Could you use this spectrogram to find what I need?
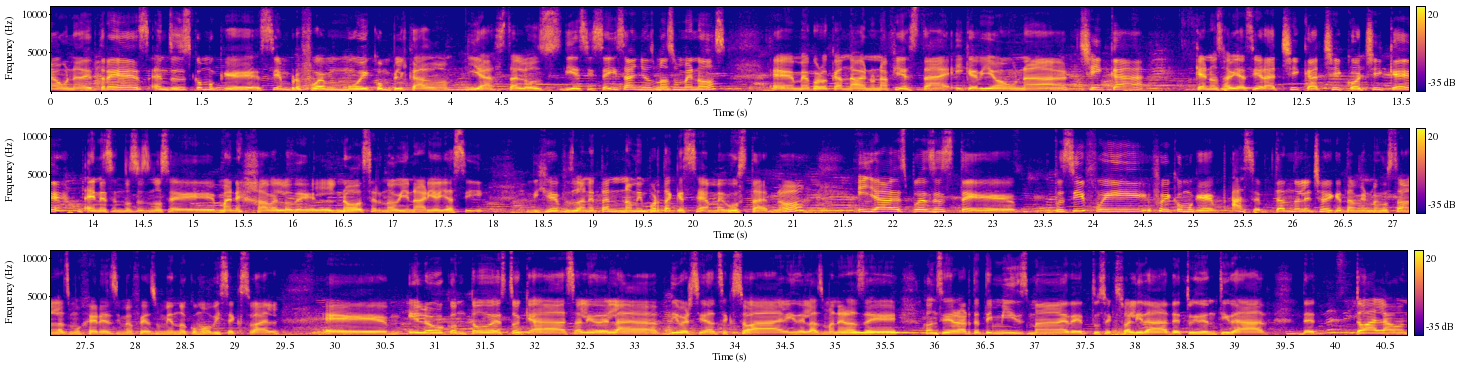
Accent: Ciudad Valles, San Luis Potosí, Mexico; soy de la Huasteca Potosina, orgullosamente vallense. Creo que la bandita de mi pueblo es súper chismosa.

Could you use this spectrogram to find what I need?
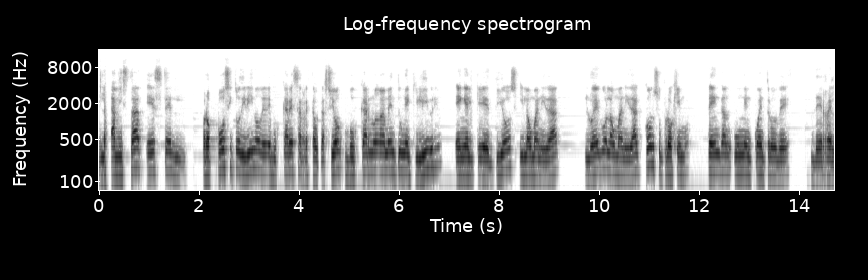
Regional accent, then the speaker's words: Colón, Biobío, Chile; also born or lived in Ñuble; aunque somos oriundos de Colón, región del Biobío y región de Ñuble.

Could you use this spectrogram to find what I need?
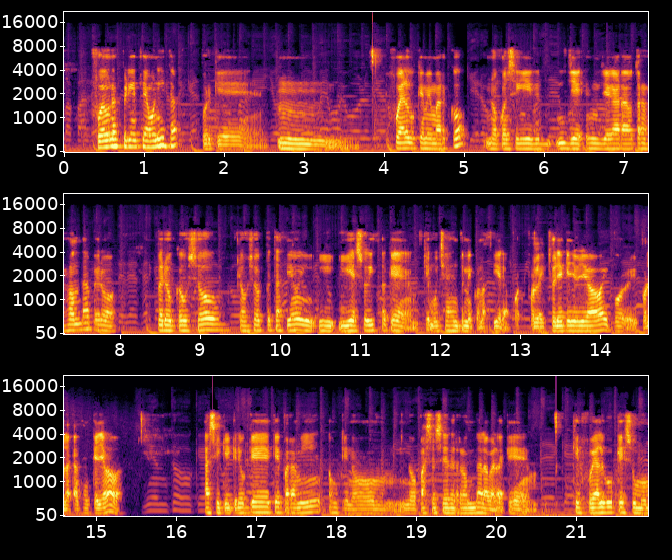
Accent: Alcalá de los Gazules, Andalusia, Spain; Pues yo soy de Alcalá de los Gatules, ¿vale? De un pueblecito de Cádiz.

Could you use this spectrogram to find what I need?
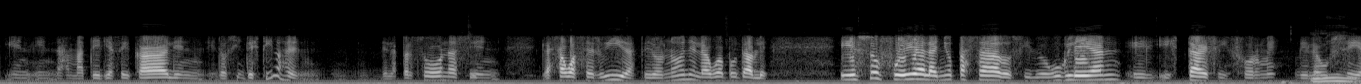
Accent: Santa Clara de Olimar, Treinta y Tres, Uruguay; born there; que nace en Santa Clara de Olimar, mi pueblo natal

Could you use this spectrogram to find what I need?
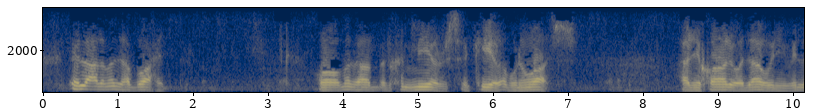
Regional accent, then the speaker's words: Syria; يسموه عندنا بالشام برزان

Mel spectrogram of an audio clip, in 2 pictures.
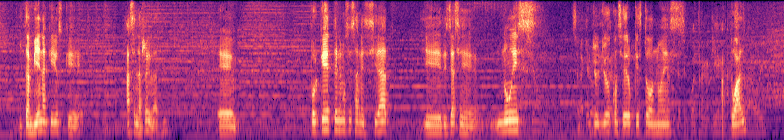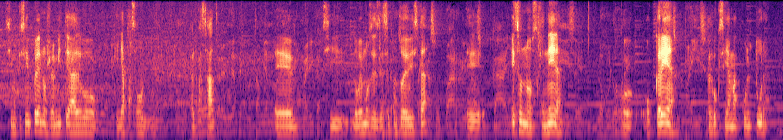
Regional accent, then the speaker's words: Mexico; Y al parecer todos sabemos que somos mexicanos, ¿no? No solamente por que nacimos en México

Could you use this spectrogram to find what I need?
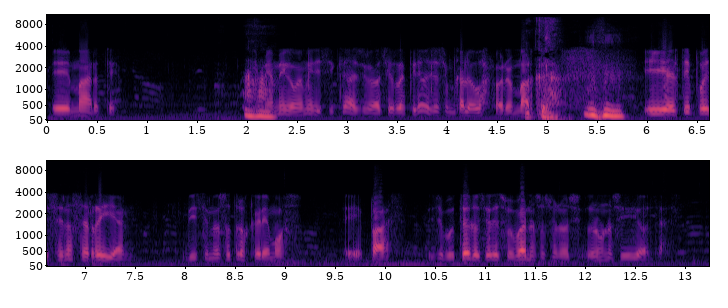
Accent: Moreno, Buenos Aires Province, Argentina; Y nosotros somos de Moreno y de La Perlita

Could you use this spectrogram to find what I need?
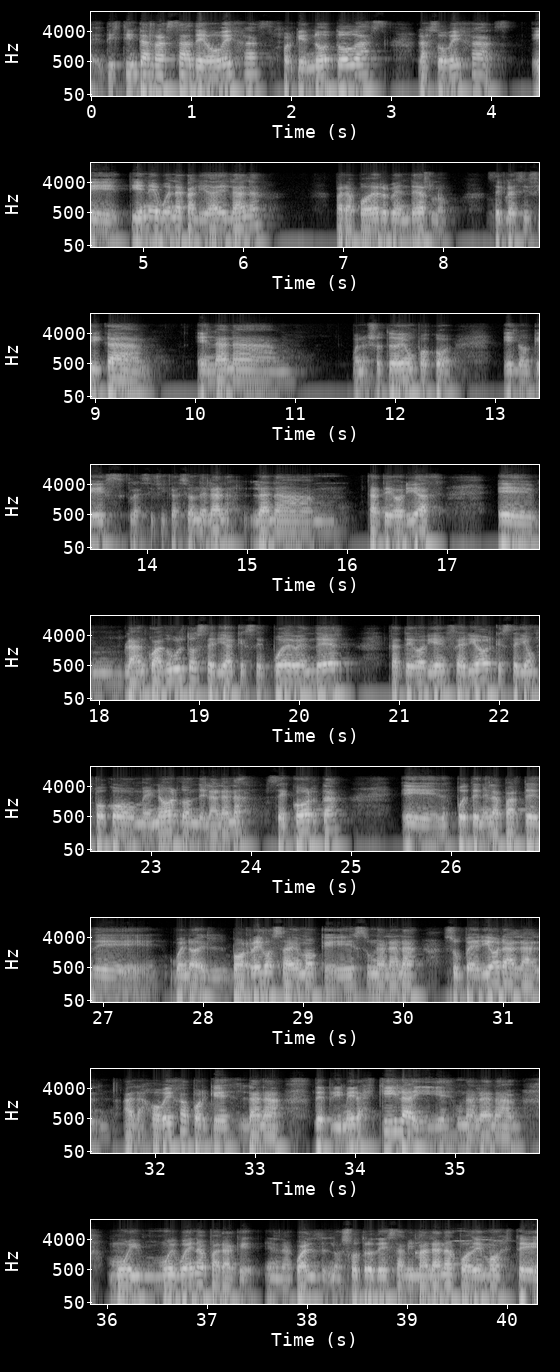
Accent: Cushamen, Chubut, Argentina; yo vengo de Cusamen, pero hace como 14 años estoy viviendo acá en el paraje de Mallinagado.

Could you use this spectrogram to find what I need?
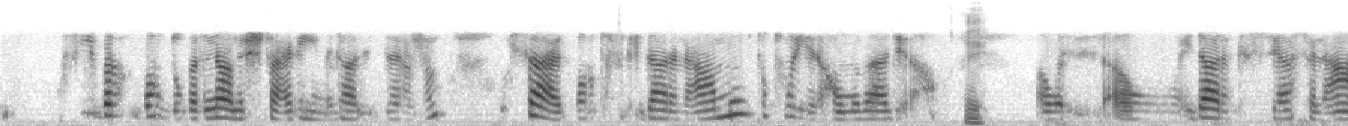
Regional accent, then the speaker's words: Saudi Arabia; موجودة عندنا في السعودية

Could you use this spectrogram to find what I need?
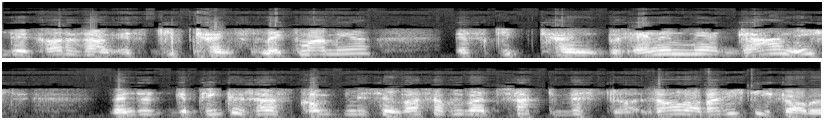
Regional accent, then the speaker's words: Berlin, Germany; Ich komme da aus Neukölln.

